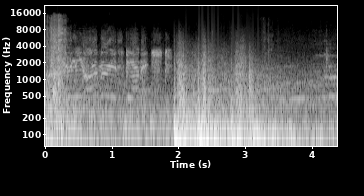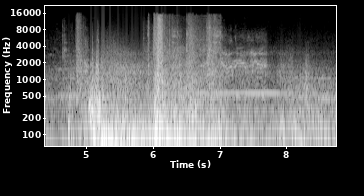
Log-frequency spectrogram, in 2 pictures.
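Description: Tank cannon fire in the World of Tanks video game: heavy booming shots land around 2, 5 and 6 seconds over a rumbling engine-and-battle bed, with a player's voice talking throughout.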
